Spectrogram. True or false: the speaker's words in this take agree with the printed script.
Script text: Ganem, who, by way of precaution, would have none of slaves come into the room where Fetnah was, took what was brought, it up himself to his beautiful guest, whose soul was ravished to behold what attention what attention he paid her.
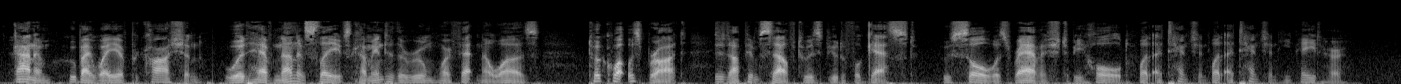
true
